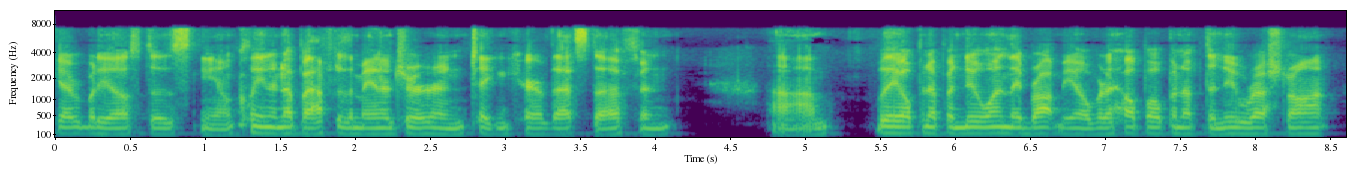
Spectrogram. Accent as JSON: {"language": "English", "town": "Vallejo", "region": "California", "country": "United States", "tie": "born or raised there", "lives_now": "Napa, United States", "said": "Born and raised in Vallejo, California"}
